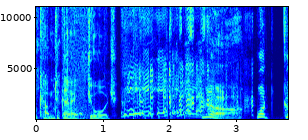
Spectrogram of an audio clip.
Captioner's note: giggling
